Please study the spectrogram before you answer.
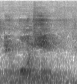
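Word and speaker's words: pneumoniae: Clásicamente se escribe tal cual estamos colocando neumoniae, pero pronunciamos neumonie.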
